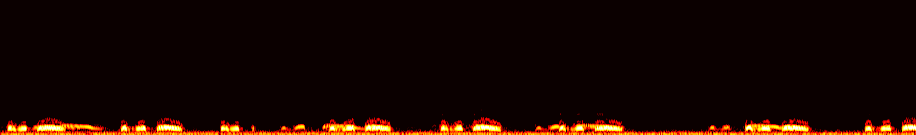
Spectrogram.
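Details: Spotted dove used as a decoy for luring wild doves. It gives mid-pitched cooing phrases, short notes then a longer slurred coo, repeated irregularly for about eleven seconds over a faint low background rumble.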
